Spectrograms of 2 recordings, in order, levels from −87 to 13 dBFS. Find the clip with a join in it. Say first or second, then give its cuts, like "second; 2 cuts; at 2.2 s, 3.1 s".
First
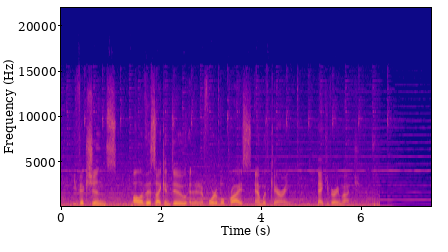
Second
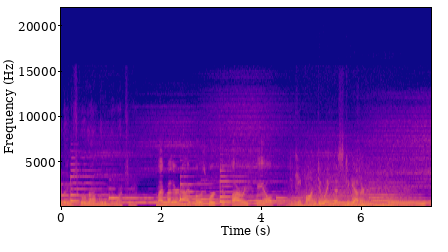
first; 1 cut; at 6.4 s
